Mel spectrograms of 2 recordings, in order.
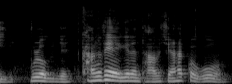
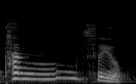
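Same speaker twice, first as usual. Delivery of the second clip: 탕수육 slow, first syllable hit high; stress on the first syllable; 6 semitones higher, 8 dB quieter, much slower than usual. Shown as a demonstration. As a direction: lean on 탕 in 탕수육. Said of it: "아무 때나 막 강세를 넣을 수가 있어요". (탕수육 첫 음절에 강세)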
